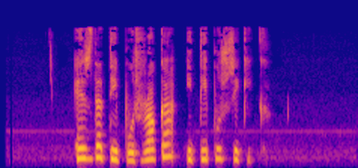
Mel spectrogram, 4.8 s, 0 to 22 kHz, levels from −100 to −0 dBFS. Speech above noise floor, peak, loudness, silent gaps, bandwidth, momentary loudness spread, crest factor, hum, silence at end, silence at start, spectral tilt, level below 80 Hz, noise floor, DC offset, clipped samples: 42 dB; -4 dBFS; -20 LUFS; none; 11.5 kHz; 13 LU; 20 dB; none; 1.45 s; 1 s; -4.5 dB/octave; -74 dBFS; -62 dBFS; under 0.1%; under 0.1%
